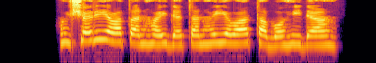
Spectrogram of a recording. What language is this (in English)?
Pashto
